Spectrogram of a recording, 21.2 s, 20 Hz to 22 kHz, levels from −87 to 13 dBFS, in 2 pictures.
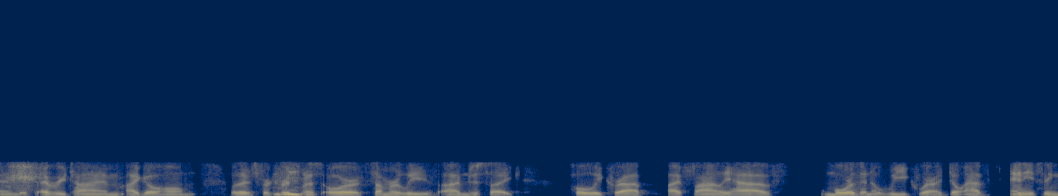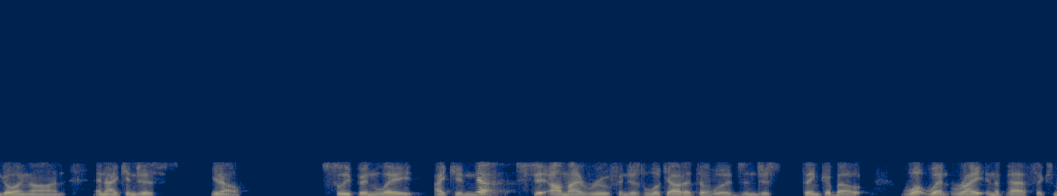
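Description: Throughout, the speech carries Speex codec damage: a hoarse, grainy roughness from starved excitation coding, which fits a rate near 11 kbps, in a telephone band of about 200 Hz to 3.7 kHz. It sounds noisy rather than warbly or smeared, unlike transform codecs.

VoIP packet loss concealed by the speech codec follows at 8.55 to 8.66 s, after "I finally have more" and before "a week where I"; 10.15 to 10.35 s, after "where I don't have" and before "going on and I"; 15.49 to 15.57 s; and 17.61 to 17.88 s, after "look out at the" and before "and just think about". The gaps point to missing audio of about 40, 20, 40 and 60 ms. Each fills with a stretched, fading buzz or coloured noise instead of silence, and the voice stays weak briefly afterward.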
